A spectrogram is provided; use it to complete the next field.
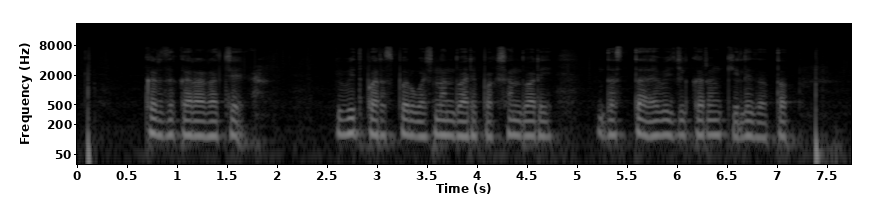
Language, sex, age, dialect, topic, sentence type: Marathi, male, 25-30, Northern Konkan, banking, statement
